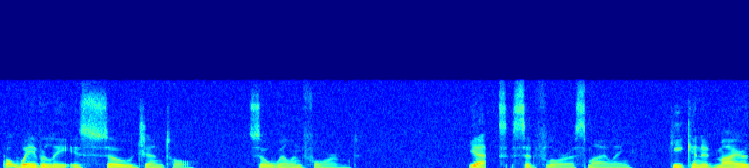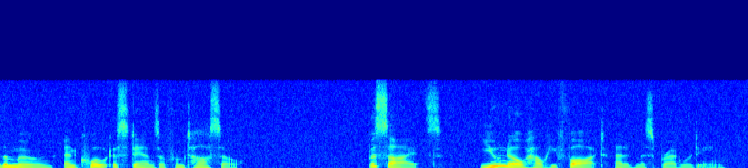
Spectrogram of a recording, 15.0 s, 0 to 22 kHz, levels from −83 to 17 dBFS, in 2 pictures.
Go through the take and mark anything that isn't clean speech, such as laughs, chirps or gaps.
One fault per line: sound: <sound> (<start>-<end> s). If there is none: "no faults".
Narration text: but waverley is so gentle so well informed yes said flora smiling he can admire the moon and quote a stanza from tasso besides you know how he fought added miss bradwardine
sound: dropout (4.9-5.0 s)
